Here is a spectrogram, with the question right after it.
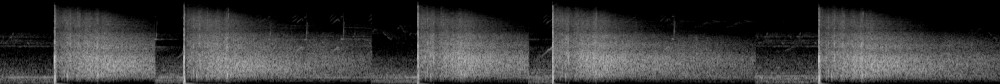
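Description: Five sharp gunshots from a SIG MPX K firing 124 grain Gold Dot rounds at 25 yards, spaced irregularly over several seconds, each a loud crack followed by a long ringing decay outdoors.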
